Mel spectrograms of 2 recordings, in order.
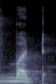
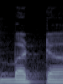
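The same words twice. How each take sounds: First: The word is said short and crisp. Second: The word is drawn out and lengthened. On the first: The speaker calls it right. "The word is but" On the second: The speaker calls it wrong. "but people say but. ... That is called stretching"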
